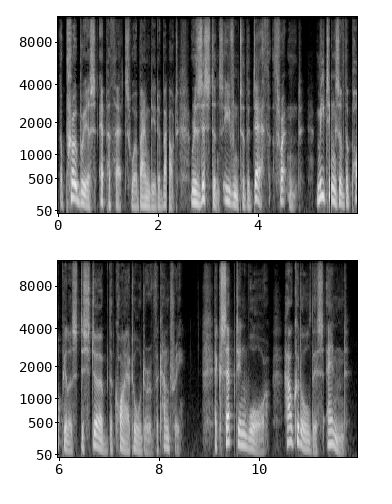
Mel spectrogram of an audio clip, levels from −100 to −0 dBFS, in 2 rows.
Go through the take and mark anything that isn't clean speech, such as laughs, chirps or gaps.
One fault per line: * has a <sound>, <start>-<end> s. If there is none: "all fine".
* has a dropout, 2.2-2.2 s
* has a dropout, 5.4-5.5 s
